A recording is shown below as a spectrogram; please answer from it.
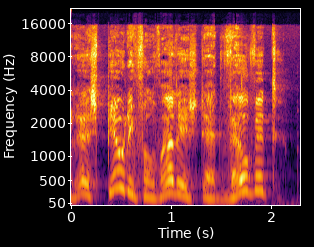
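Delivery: put-on high sing-song old man voice.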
